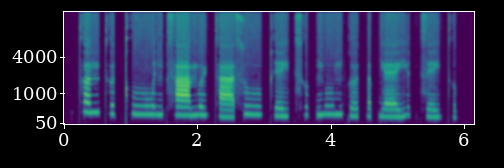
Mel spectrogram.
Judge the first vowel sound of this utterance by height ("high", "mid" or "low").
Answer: low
